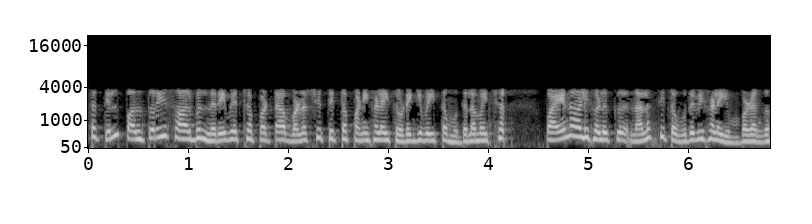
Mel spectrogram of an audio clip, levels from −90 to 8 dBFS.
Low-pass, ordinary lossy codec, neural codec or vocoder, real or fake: 3.6 kHz; none; none; real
